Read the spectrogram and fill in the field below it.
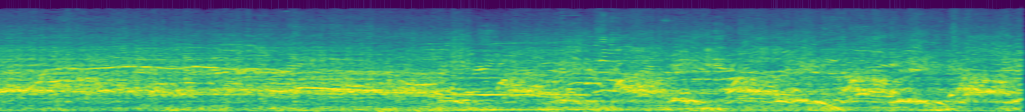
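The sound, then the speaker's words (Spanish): A large crowd of Lakers fans celebrating their championship in the streets, without face masks, roars and chants in loud, continuous waves, with shouted voices rising and falling together over a dense, steady wash of noise. “También habló eh, la, gente de los Lakers se, fue a las calles sin mascarilla ni nada.”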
